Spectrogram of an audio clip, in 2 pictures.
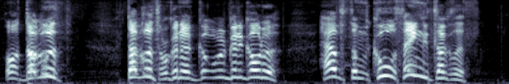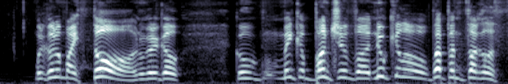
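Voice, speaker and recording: A man's voice: extremely high pitch, lively intonation, moderate pace, no echo, clean studio sound. A man voicing a pompous, middle-aged male cartoon neighbor who rambles grandly. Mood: grandiose. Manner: grand, rambling, repeating a name. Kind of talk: cartoon voice impression.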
